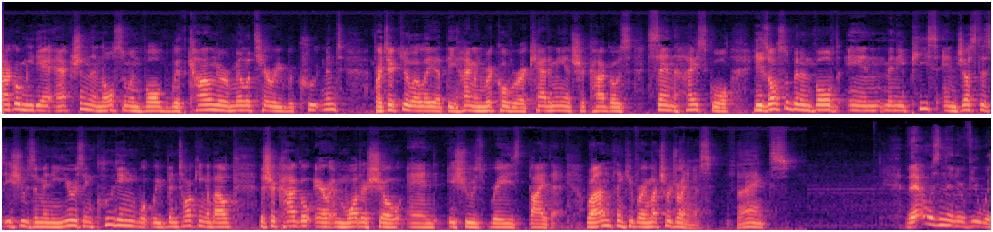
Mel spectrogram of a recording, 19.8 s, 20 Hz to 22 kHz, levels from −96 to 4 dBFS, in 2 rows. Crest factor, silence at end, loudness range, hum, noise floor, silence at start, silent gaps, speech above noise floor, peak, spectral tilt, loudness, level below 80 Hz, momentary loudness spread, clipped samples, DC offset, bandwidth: 18 dB; 0 s; 2 LU; none; -56 dBFS; 0 s; none; 36 dB; -2 dBFS; -7 dB/octave; -20 LUFS; -50 dBFS; 7 LU; under 0.1%; under 0.1%; 16 kHz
